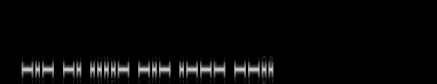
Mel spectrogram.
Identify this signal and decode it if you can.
Morse code, heard as a keyed tone, about 34 wpm, 700 Hz. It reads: KN4KJZ
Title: USA Call Signs - 6 Characters - Repeated 2x - 35wpm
